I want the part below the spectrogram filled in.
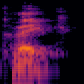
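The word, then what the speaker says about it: Kveik: This is a 100% Colorado grown malt beer brewed with Quake, or I think the ways to pronounce it are Quake and Quake, and 6%.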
